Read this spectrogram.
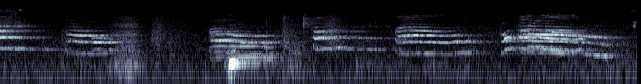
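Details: Domestic cat meowing indoors: a series of drawn-out, harmonic meows, some rising then falling, spaced a second or so apart, with quiet room noise between calls.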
